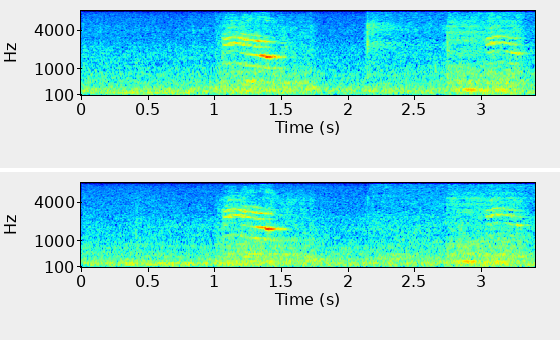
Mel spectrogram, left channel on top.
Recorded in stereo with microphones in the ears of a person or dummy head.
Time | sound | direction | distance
1.0 | a cat meowing | 20° left (ahead or behind) | 6 m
